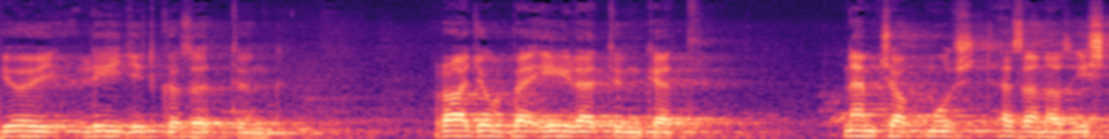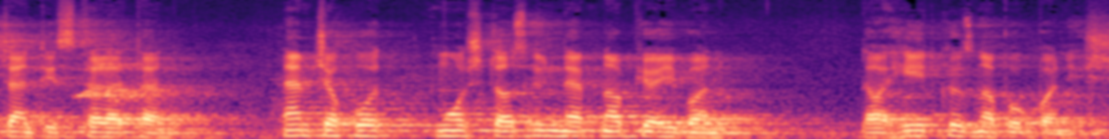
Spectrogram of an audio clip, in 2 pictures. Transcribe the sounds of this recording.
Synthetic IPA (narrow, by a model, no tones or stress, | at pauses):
jøjleːɟit̪kø̞zøt̪ːyŋk | rɒɟo̞ɡ̚bɛeːlɛt̪yŋkɛt̪ | nɛmt͡ʃɒkmo̞ʃt̪ʰɛzɛnɒziʃt̪ɛnt̪ist̪ɛlɛt̪ɛnː | ɛmt͡ʃɒko̞t̪mo̞ʃt̪ɒzynːɛpnɒpjɒjibɒn | d̪ɛɒɦeːt̪køznɒpo̞ɡ̚bɒniʃ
